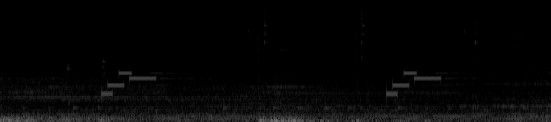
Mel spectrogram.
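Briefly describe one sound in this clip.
Short electronic beeps chirp in quick steps.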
